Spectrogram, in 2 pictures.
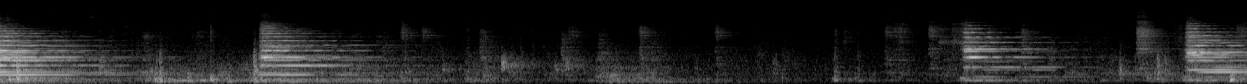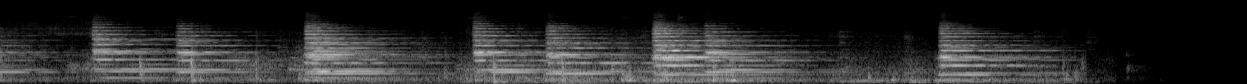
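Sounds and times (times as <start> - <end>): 
bells of San Rocco: 0.0 - 4.6, 9.5 - 23.4.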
